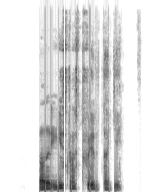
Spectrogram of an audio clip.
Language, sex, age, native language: Icelandic, male, 40-49, Icelandic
